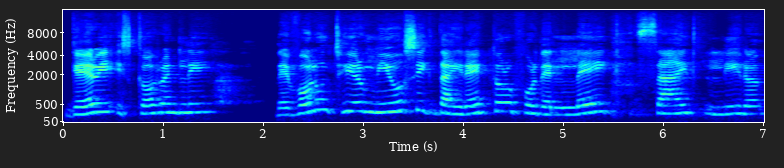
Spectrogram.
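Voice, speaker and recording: A woman minister welcomes the congregation and leads a calm opening prayer, slipping into Spanish phrases for parts of it. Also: on the high side. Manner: calm, unhurried, leads a guided breath and prayer. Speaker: church minister leading the service. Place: church service hall. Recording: echoey hall, faint room noise.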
